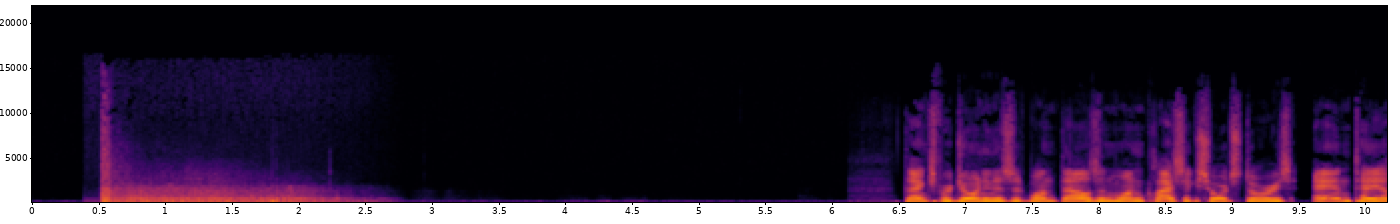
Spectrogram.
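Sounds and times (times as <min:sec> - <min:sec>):
booming rifle shot: 0:00.4 - 0:02.8
speech: 0:06.6 - 0:10.1.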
